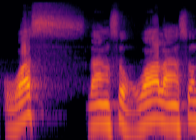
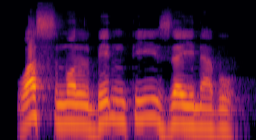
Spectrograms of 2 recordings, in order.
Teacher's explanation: Was langsung, wa langsung ke huruf sin. Alifnya ada, hamzah wasalnya ada, tapi tidak dibaca.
